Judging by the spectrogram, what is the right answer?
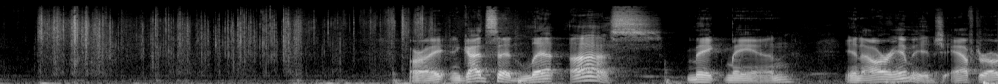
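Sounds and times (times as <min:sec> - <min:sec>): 
curled paper being handled and crinkled: 0:00.0 - 0:05.1
speech: 0:03.9 - 0:09.9.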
